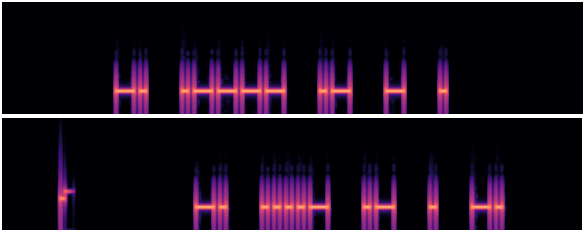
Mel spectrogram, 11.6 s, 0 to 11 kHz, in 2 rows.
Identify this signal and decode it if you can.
Morse code, heard as a keyed tone, about 20 wpm, spaced as for 15 wpm, 700 Hz. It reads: N1ATE N4AEN
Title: 062 Lesson 11g - Letter h - Call Signs 20wpm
